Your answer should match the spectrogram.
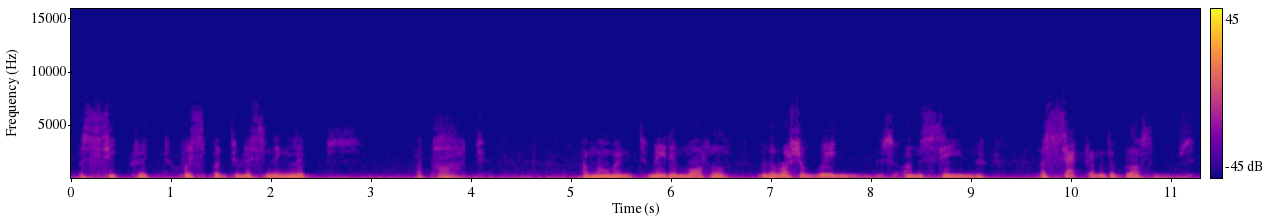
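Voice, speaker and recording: An actor playing a passionate, eloquent poet wooing in secret, in lyrical theatrical declamation with dramatic pauses. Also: male voice, on the high side, slight background noise. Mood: seductive, poetic. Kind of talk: mid-century theatrical classical stage acting. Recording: dull old radio recording with music.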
